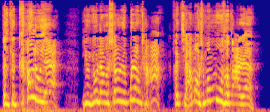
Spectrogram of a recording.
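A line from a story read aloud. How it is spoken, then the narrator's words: Shouting. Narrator (Chinese): 他回过头去喊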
